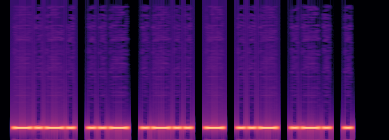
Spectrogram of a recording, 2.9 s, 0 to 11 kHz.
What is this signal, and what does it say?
Morse code, heard as a keyed tone, about 30 wpm, 1000 Hz. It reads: CULTURE
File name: qotdfiles / 30wpm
